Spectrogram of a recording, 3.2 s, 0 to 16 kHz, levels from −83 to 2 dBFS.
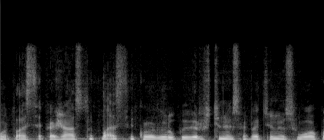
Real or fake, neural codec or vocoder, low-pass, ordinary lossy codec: fake; codec, 24 kHz, 1 kbps, SNAC; 10.8 kHz; MP3, 96 kbps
